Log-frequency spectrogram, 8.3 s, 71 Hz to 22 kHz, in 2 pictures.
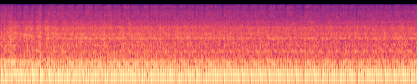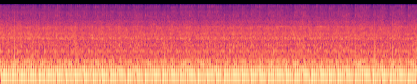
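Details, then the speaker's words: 1982 Kawasaki 750 LTD four-cylinder after replacing the transmission cover seals. An oil-circulation air pocket was cleared by tipping the bike onto its right side. Steady, even fast idle with no knocks or rattles, and no leaks; runs normally. "the seals are in place nothing is leaking everything is working fine so let's start it up so you can at least hear what it sounds like"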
